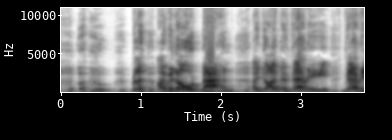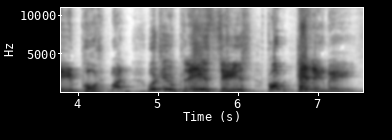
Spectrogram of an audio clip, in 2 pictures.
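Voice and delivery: put-on high, loud, slow, quavering old man; pompous old man. Old man begs the dwarf to stop hitting him, high pompous whine.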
